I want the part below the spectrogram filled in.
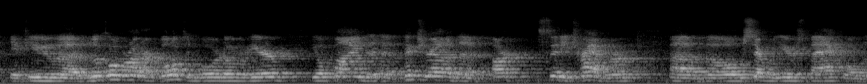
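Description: Speaking in a fairly high pitch, this elderly camp storyteller wanders through a folksy historical yarn, often restarting and leaning on filler words. The audio comes from a far-off camera in a dining hall, carrying broad room echo and a low hum.

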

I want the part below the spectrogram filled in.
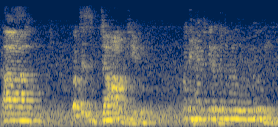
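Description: A man's voice: high voice, big pitch swings, fast talker, noisy background. A middle-aged man doing laid-back open mic stand-up on a small club stage, acting out dialogue and swearing often. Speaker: stand-up comic. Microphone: handheld mic, filmed from far back in the audience. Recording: echoey club, distant and muffled.

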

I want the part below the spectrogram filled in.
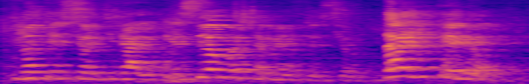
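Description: Woman playing a stubborn older landowner, European Portuguese accent, very rapid speech, far off in an echoey hall. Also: a little high, lively intonation, sharp tone, slight background noise. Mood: blustering. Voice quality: blustering, stubborn. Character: blustering older male landowner, stubborn father. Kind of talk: amateur stage play.

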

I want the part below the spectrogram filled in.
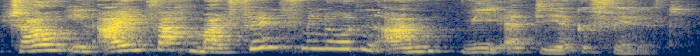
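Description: A woman's voice: high voice, big pitch swings, moderate pace, a bit bright, roomy sound, far from the mic, voice pushed up, heavily acted. A woman reading a children's story, voicing a stranger man who coaxes children. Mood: coaxing. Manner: coaxing, then threatening. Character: kind-seeming stranger man, turns menacing.

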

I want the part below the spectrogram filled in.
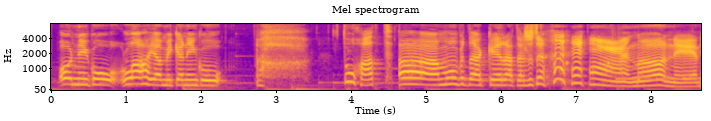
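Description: A woman's voice: fairly high pitch, clear, resonant tone. Chatty young woman playing a game. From Finland. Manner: chatty, reads game dialogue aloud, talks to viewers. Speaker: gaming YouTuber. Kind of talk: casual let's-play commentary. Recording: faint music behind voice.

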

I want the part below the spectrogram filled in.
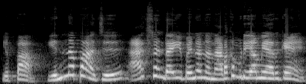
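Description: An anxious young husband, voiced by a woman pleads for answers from a hospital bed. The voice is fairly high and the delivery is quick. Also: expressive.

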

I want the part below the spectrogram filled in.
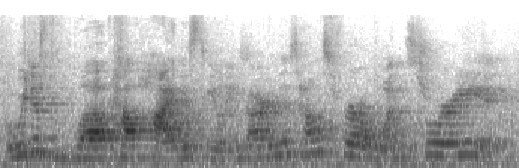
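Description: A young American woman vlogger gives an enthusiastic, casual tour of a house that is still just a bare frame indoors. Her voice is fairly high and bright, at a normal pace. The empty room sounds echoey, the mic is distant, and the recording is otherwise clean of noise.

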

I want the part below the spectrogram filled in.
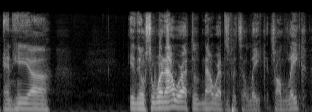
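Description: A man's voice: medium pitch, fairly quick, dry recording, clean studio sound. A man with a New Jersey accent, telling casual comic stories as a podcast host, teasing in a mock-exasperated way. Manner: mimics and teases his friend, exasperated comic delivery. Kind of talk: comic storytelling, casual chat.

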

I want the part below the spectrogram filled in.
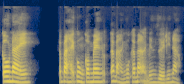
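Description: A middle-aged Vietnamese woman teaching an English dictation lesson online, reading sentences slowly and clearly, then explaining them in Vietnamese. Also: mid-range voice, dry recording, dull audio.

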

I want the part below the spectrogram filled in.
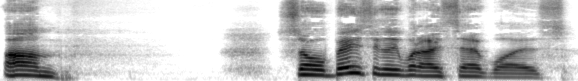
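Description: A young man giving a casual, halting explainer to camera, often repeating himself, on a phone held at arm's length indoors. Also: sits high, animated, a bit bright. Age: young adult. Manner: halting, repetitive. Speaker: vlogger. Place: small room indoors.

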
